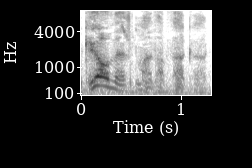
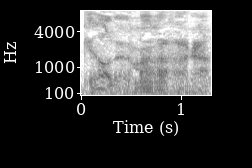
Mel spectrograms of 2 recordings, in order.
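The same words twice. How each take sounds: First: High urgent shout; urgent yell. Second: Hushed whispered repeat. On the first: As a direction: yell the order. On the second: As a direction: whisper it under breath. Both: Retold or imitated. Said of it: "he's going".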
